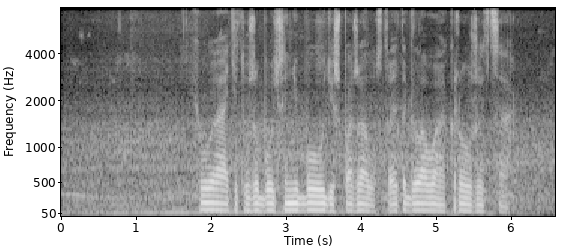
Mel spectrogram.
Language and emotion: Russian, neutral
